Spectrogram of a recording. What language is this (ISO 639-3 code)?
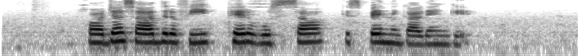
urd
